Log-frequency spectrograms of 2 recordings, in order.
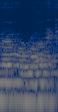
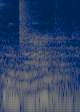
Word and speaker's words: Mamaroneck: said to this lady, could you tell me where 307 Memoronic Avenue is? And she looked at me, she said, honey, that's Mamaroneck. I had the accent on the wrong syllable.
